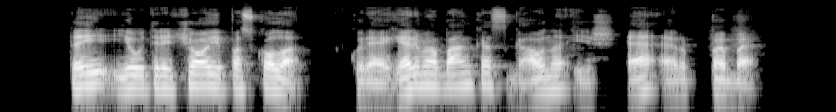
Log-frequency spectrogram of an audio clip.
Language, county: Lithuanian, Šiauliai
